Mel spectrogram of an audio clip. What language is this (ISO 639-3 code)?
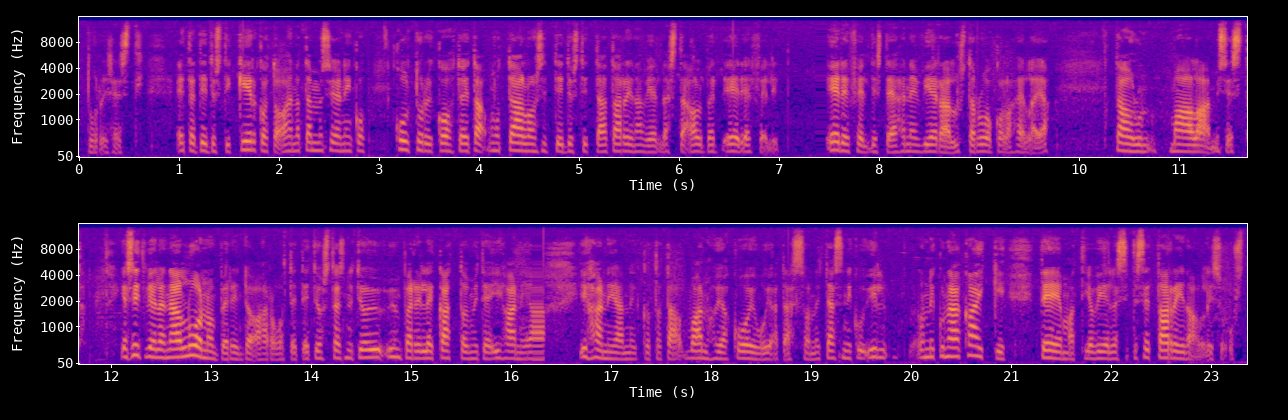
fin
